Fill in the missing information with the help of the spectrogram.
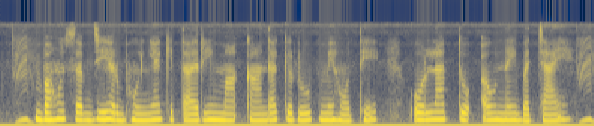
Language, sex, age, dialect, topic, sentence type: Chhattisgarhi, female, 18-24, Northern/Bhandar, agriculture, statement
